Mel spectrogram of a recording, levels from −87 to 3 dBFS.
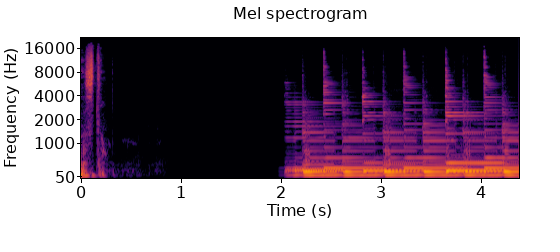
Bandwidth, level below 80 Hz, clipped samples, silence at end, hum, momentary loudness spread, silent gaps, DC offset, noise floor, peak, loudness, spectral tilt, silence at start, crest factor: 18 kHz; -56 dBFS; under 0.1%; 0 s; none; 4 LU; 1.00-1.97 s; under 0.1%; -73 dBFS; -12 dBFS; -26 LUFS; -5.5 dB/octave; 0 s; 16 dB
